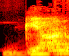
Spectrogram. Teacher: हिंदी में ज्ञान बोलते हैं, ग और य।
